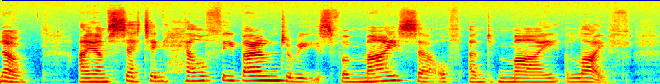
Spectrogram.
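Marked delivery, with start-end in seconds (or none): 4.7-6.3 slow, drawn-out stress on my. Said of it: "Emphasis on the my".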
